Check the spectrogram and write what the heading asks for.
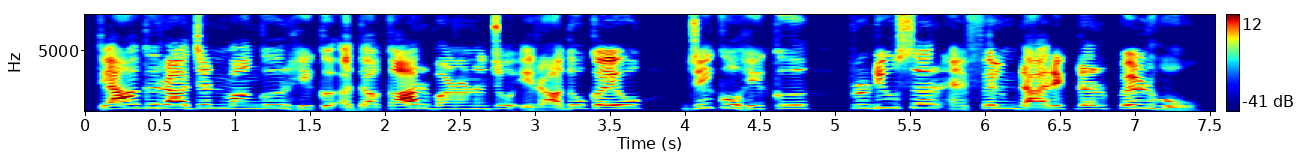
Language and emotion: Sindhi, neutral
